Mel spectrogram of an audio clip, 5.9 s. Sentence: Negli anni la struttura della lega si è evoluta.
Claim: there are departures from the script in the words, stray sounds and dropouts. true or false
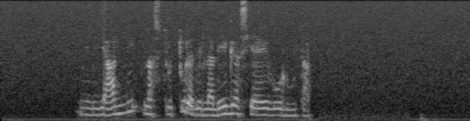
false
